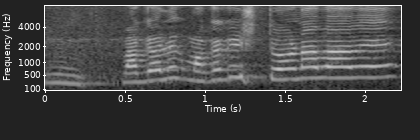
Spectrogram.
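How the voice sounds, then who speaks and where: A woman working as a preschool teacher who talks with small children in a sing-song way, asking them questions and gently scolding them. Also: very high voice, normal speed, a little hiss or hum. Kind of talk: coaxing talk with small children. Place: preschool classroom.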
